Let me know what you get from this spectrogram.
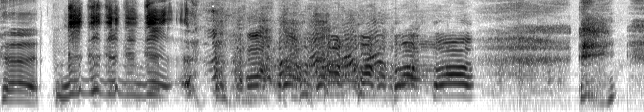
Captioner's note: everyone laughs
